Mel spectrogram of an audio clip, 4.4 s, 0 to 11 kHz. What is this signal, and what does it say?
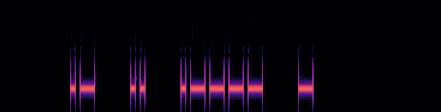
Morse code, heard as a keyed tone, about 25 wpm, spaced as for 16 wpm, 700 Hz. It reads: AI1T
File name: Lesson 15g - Number 5 - Call Signs 25wpm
